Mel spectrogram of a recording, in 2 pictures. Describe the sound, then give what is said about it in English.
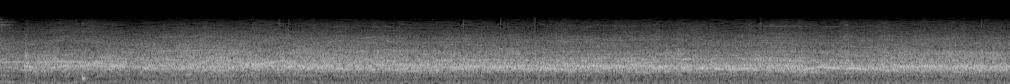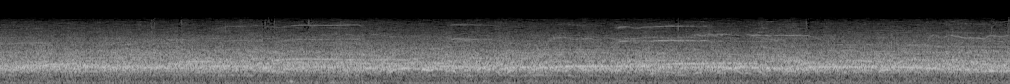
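A big outdoor golf gallery crowd at the 16th hole roars and cheers nonstop after a hole-in-one, a dense, loud wall of voices with scattered whoops and shouts that stays at full intensity throughout. “They're going to go nuts when he hits this thing.”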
